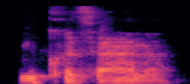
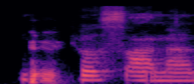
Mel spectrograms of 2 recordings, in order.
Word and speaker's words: Mkosana: Mkosana. Mkosana.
